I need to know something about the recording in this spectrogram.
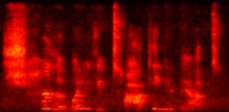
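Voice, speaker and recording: A woman's voice: medium pitch, animated, normal speed, a bit bright, voice pushed up, natural voice. A woman voicing an anxious, emotional young male pig who pleads and cries out, read as an audiobook. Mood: desperate. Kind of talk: audiobook reading. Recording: roomy, distant mic, faint hiss.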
